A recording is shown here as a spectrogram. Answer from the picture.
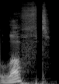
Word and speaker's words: Loft: do you say it, Luft? Luft. I know it's spelled loft, but it's Luft.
